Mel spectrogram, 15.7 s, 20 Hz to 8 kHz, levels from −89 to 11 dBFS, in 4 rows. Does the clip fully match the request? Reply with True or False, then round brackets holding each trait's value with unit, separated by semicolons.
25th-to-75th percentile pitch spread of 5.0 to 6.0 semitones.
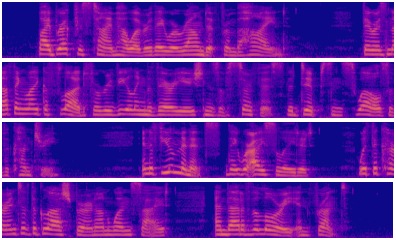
False (3.6 semitones)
